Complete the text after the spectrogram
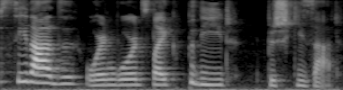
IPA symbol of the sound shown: ɨ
